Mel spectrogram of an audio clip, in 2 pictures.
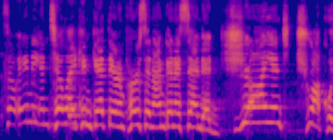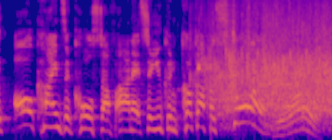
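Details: Adult woman; normal speech.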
